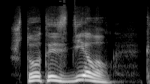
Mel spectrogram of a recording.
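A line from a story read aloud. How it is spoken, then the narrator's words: Shouted. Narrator (Russian): кричал он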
